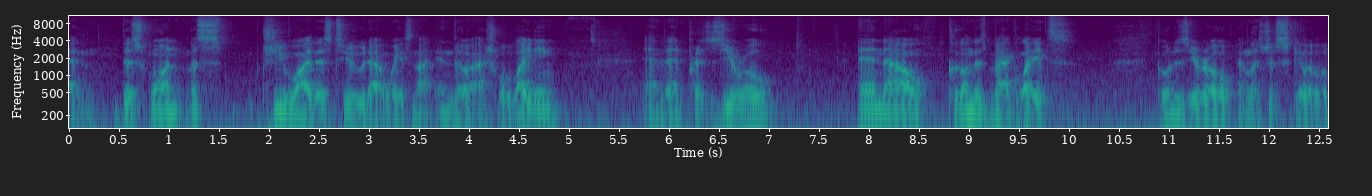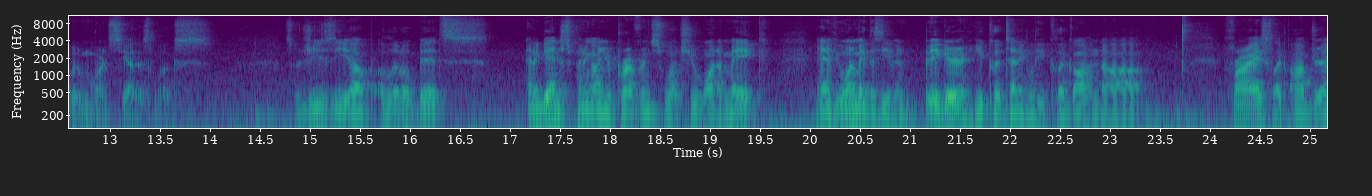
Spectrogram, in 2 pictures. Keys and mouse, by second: 0.4 click, 1.9 g, 2.2 y, 4.4 click, 6.0 KP_0, 8.3 click, 8.9 click, 9.4 click, 10.9 KP_0, 11.8 s, 14.4 click, 14.8 g, 15.1 z, 17.2 click, 20.0 click, 22.0 click, 23.3 click, 23.7-25.1 right drag.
